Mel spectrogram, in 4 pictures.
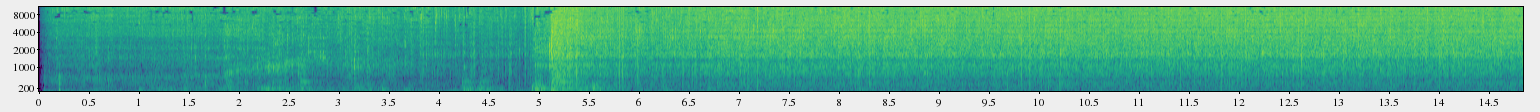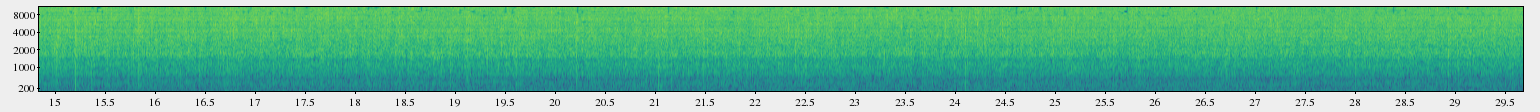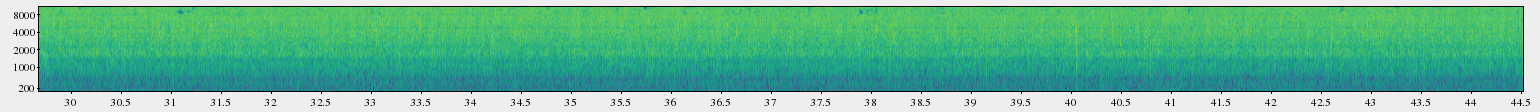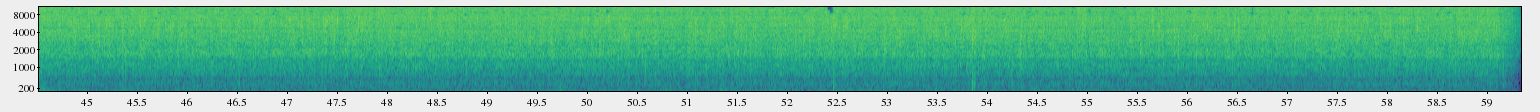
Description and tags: frying steak
Dropping a steak on a hot frying pan, sizzling.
